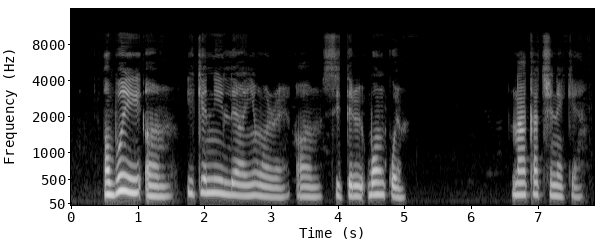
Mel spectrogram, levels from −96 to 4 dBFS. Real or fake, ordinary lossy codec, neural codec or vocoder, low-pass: real; none; none; 9.9 kHz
